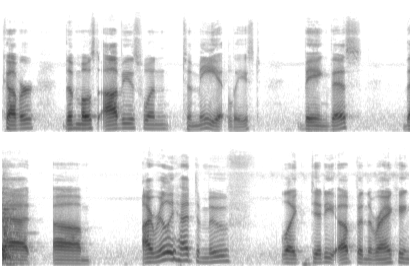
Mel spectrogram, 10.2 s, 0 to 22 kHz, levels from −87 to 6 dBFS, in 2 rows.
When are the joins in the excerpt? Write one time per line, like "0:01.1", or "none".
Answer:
none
